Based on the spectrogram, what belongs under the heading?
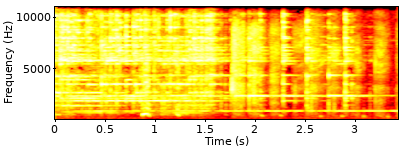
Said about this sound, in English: How about the wind chime for you?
